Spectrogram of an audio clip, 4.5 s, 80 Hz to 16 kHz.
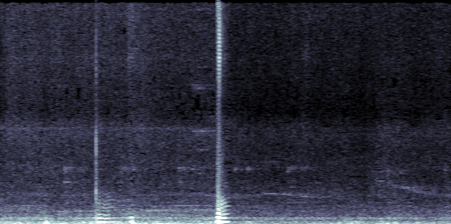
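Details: Roughly 8,000 honey bees from a two-month-old hive being removed from a cable reel by a professional beekeeper. A thick, even droning buzz continues throughout, with a single louder close pass or bump about halfway through.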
